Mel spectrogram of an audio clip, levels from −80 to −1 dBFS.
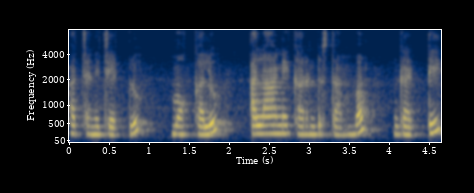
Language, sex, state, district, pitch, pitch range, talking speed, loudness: Telugu, female, Andhra Pradesh, Anantapur, 220 Hz, 210-230 Hz, 105 wpm, -19 LUFS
